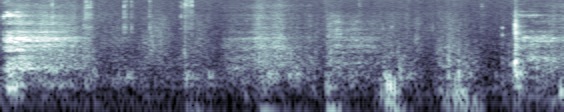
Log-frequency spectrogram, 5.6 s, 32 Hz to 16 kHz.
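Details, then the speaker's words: Baseboard hot-water heating pipes heard as the faulty, worn original zone valve is manually held open: irregular dull pops and ticks build as water heats from 121 to about 157–180 degrees; the pipes expand as they warm up. The valve needs replacing. "Hear it popping? Yeah, I heard it. Yeah. It's 157 degrees, 180."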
